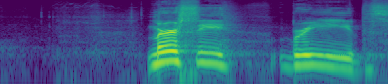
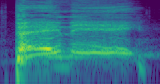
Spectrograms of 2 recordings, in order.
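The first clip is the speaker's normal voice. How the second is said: strained menacing demand. Acted. Servant choking debtor.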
